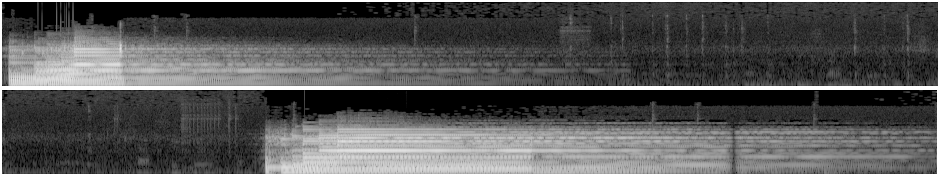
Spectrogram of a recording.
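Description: An electric guitar played through a spring reverb effect strikes a chord that rings out into a long, washy reverb tail and fades away. After a few seconds of silence, a second loud chord rings on.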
